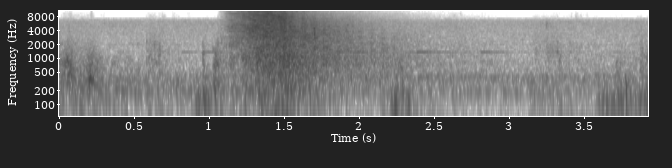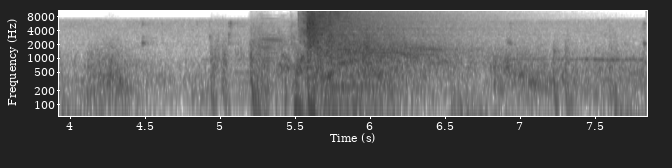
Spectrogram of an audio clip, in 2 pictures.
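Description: A loud whoosh rushes past and fades.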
